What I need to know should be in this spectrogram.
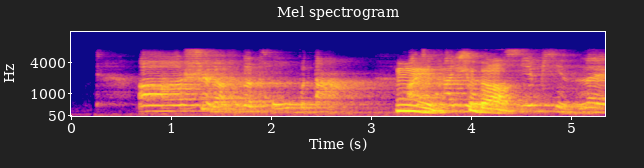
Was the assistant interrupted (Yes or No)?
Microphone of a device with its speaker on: Yes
